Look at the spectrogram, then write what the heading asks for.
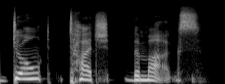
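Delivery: acted, slow, deadly intense delivery. Retelling what a hotel worker said about the mugs: imitating an intense warning. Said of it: "very intensely".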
